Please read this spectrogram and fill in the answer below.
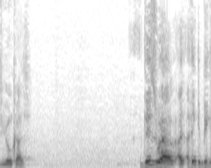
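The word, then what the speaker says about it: Junker: don't know this European they write junas but they say yunas that the pronunciation is yunas these were I think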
